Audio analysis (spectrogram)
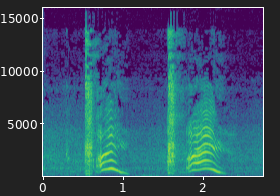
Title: sneezing with tita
